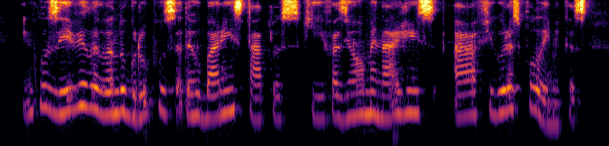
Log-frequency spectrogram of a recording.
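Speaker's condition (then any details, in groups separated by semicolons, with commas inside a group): No condition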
